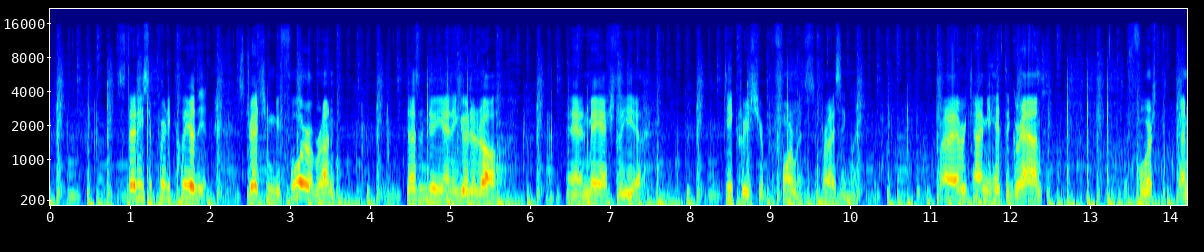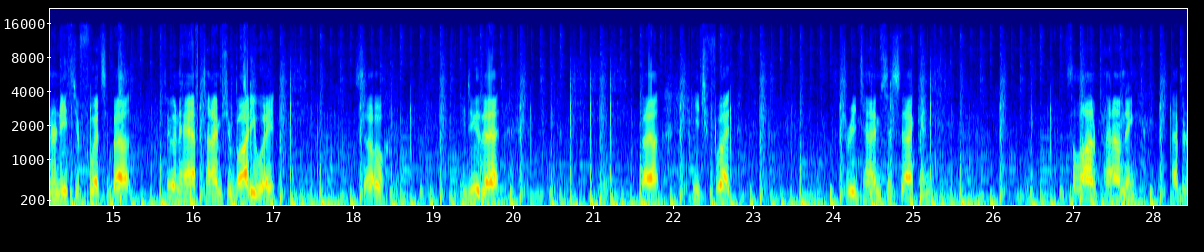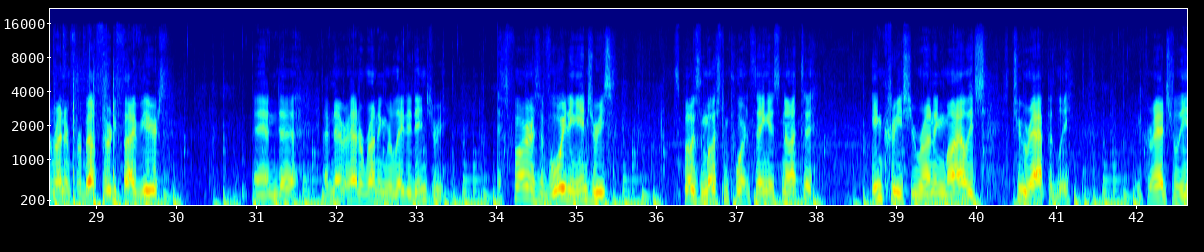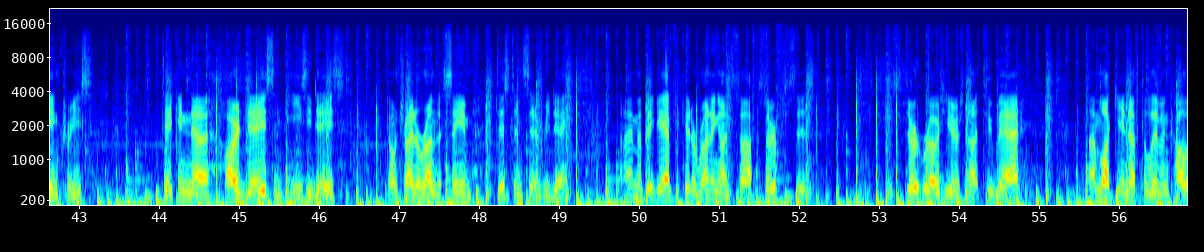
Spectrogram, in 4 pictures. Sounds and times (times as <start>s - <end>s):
Music: 0.0s - 56.8s
Outside, rural or natural: 0.0s - 56.8s
Speech: 0.9s - 3.6s, 4.4s - 5.7s, 6.5s - 7.5s, 8.4s - 10.2s, 11.1s - 12.5s, 13.4s - 17.0s, 18.0s - 18.5s, 19.3s - 19.9s, 21.6s - 22.8s, 24.1s - 25.3s, 26.9s - 30.0s, 31.0s - 33.4s, 34.0s - 35.5s, 36.2s - 38.0s, 38.7s - 41.2s, 42.0s - 43.2s, 44.0s - 49.1s, 49.8s - 52.2s, 53.1s - 54.8s, 55.6s - 56.8s.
